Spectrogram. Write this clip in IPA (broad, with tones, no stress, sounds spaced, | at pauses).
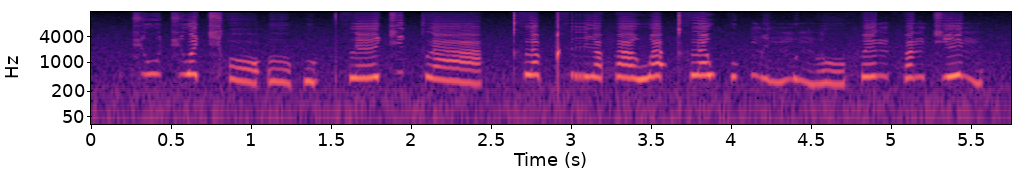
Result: t͡ɕ uː˥˩ t͡ɕ u˥˩ a̯ t͡ɕʰ ɔː˨˩ ʔ ɤː˨˩ p u˨˩ ʔ pʰ l ɛː˦˥ t͡ɕ i˥˩ ʔ k l aː˧ | kʰ l a˦˥ p̚ kʰ r i˧ a̯ f aː˧ w a˥˩ ʔ kʰ l a˥˩ w k u˦˥ k̚ m i˩˦ n m ɯ˨˩ ŋ l oː˩˦ f ɛː˥˩ ŋ f a˥˩ n t͡ɕ e˥˩ n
